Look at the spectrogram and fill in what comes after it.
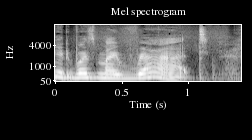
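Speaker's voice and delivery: high-pitched, slow, said through laughter. Narrating, Sarah answers Ermengarde's frightened question about a ghost: laughing.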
